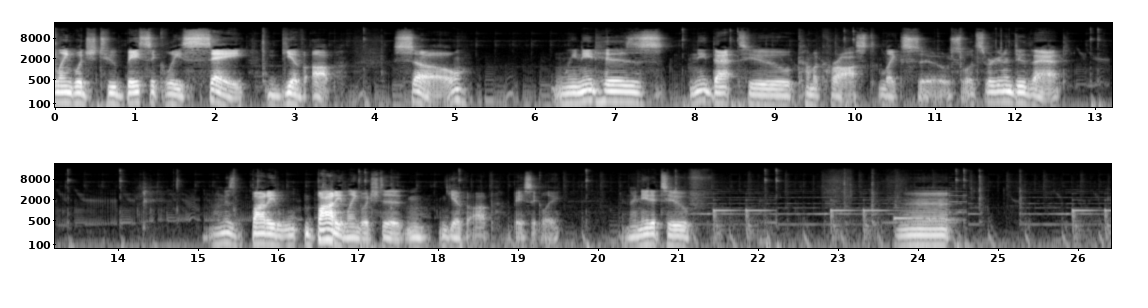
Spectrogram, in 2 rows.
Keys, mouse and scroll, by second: 2.5 KP_0, 3.9-7.9 drag, 8.5 right click, 13.4 click, 13.4 right click, 13.4 g, 17.1 shift+right click, 18.2 click, 20.8 space, 22.1 click, 23.3 KP_0, 24.5 click, 24.6 space, 25.4 space.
